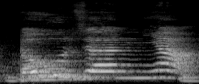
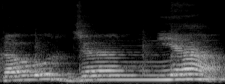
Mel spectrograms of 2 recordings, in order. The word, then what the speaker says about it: ದೌರ್ಜನ್ಯ: thou ಅರ್ ಅರ್ ಜ ನೋಡಿ ಅರ್ಕ ವತ್ತ ಇದ್ದಾಗ ಮೊದಲು ಅರ್ಕವತ್ತ ಉಚ್ಚಾರ ಮಾಡಬೇಕು ಅರ್ ಜ ಞ ನ ಗೆ ಯ ಒತ್ತು ನ್ಯ ದೌರ್ಜನ್ಯ ದೌರ್ಜನ್ಯ ವೆರಿ ಗುಡ್ ನೀವು ಓದಿ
